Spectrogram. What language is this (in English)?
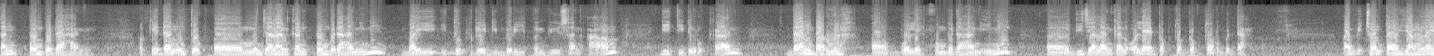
Malay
